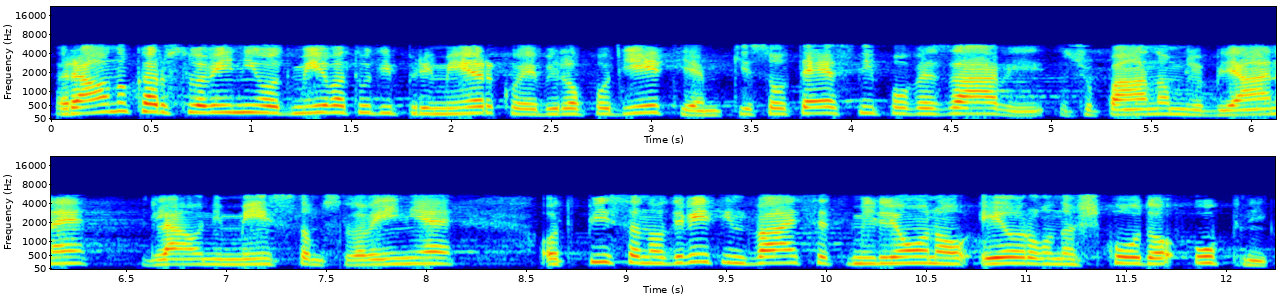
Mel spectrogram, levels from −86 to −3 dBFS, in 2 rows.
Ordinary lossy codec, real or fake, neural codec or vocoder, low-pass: none; real; none; 5.4 kHz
